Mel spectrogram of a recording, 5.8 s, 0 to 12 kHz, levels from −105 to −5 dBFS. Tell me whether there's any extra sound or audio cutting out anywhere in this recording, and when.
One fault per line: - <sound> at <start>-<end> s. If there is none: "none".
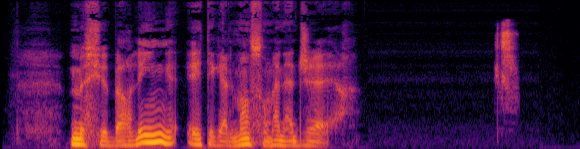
- sneeze at 4.9-5.2 s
